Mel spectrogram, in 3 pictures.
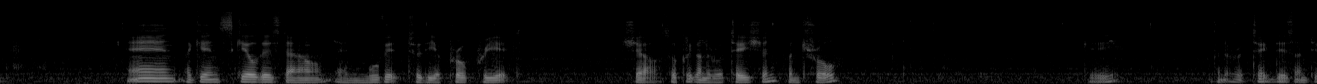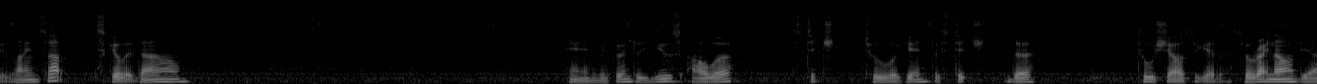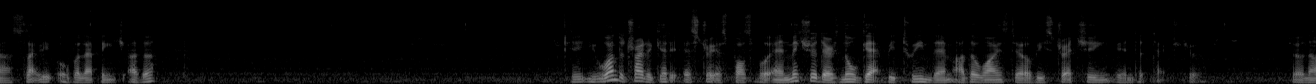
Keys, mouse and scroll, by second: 1.9-5.3 scroll up 1, 5.3 click, 7.6-8.5 scroll down 1, 8.5 click, 9.3 q, 12.6 right click, 13.8 click, 15.1 shift+click, 16.4 shift+click, 16.8 shift+click, 17.3 shift+click, 17.9 shift+click, 19.5 click, 21.8-22.4 scroll down 1, 23.5 click, 24.9-25.8 scroll up 1, 25.8 click, 26.8 scroll up 1, 29.0 click, 30.3-31.3 scroll up 1, 31.4 alt+middle click, 33.0-39.5 drag.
